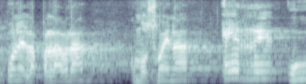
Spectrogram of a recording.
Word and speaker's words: Ruach: la palabra, como suena, R-U-A-C-H, Ruach, que es la palabra hebrea que significa espíritu, y se pronuncia la CH en el hebreo como J, Ruach, Ruach, como J, Ruach.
